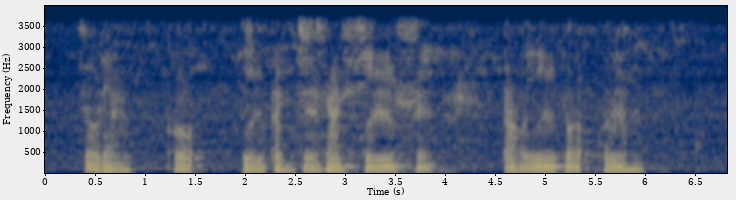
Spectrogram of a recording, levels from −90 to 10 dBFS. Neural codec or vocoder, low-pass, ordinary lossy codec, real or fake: codec, 16 kHz, 16 kbps, FreqCodec, larger model; 3.6 kHz; AAC, 32 kbps; fake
